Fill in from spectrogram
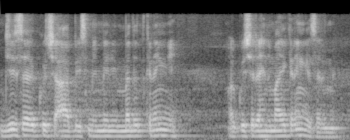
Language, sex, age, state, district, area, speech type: Urdu, male, 30-45, Uttar Pradesh, Muzaffarnagar, urban, spontaneous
